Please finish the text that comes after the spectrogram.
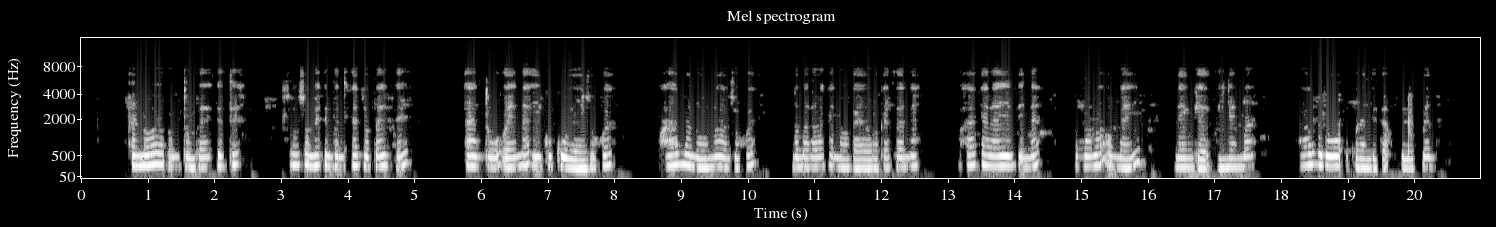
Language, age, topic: Oshiwambo, 36-49, agriculture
